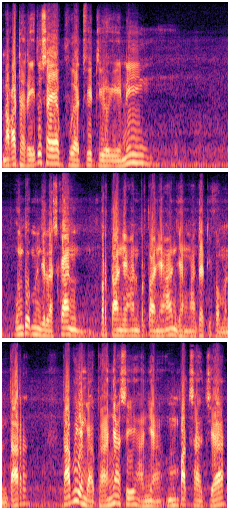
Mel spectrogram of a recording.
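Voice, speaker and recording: A man's medium-pitched voice at a moderate pace, with ordinary pitch variation and very even loudness, over noticeable background noise. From East Java, Mojokerto. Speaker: motovlogger. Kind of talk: casual vlog monologue answering viewer questions.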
